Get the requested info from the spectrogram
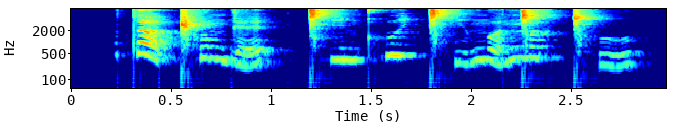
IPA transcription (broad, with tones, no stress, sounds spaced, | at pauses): t aː˥˩ ǁʰ o˦ ŋ ɡ ɛ˨˩˦ | ǀʰ i˦ n kʷʰ iː˦ ǀʰ i˨˩˦ ŋʷ a˨˩˦ ŋ͡ǀ ɵ˦ x ǀʰ u˨˩˦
